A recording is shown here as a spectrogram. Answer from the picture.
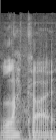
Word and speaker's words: Lakai: Is that how you pronounce it? Lakai? Lakai, yeah. Oh. They're how would you called, pronounce it? I thought it was like Lakey or Lakey.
